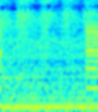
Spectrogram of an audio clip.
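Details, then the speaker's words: Semi truck with air system failure, pulled off near a service center: a short sharp buzzing tone over low diesel rumble signals low system air pressure in the brake system. Low air pressure warning buzzer. "So low system air pressure."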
